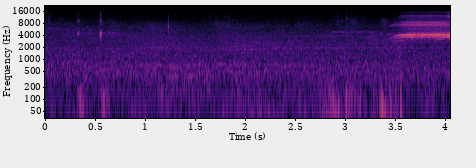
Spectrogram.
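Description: Faint ambience of an indoor futsal arena during a stoppage: low hall noise with a few soft thuds. A thin high steady tone comes in near the end.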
